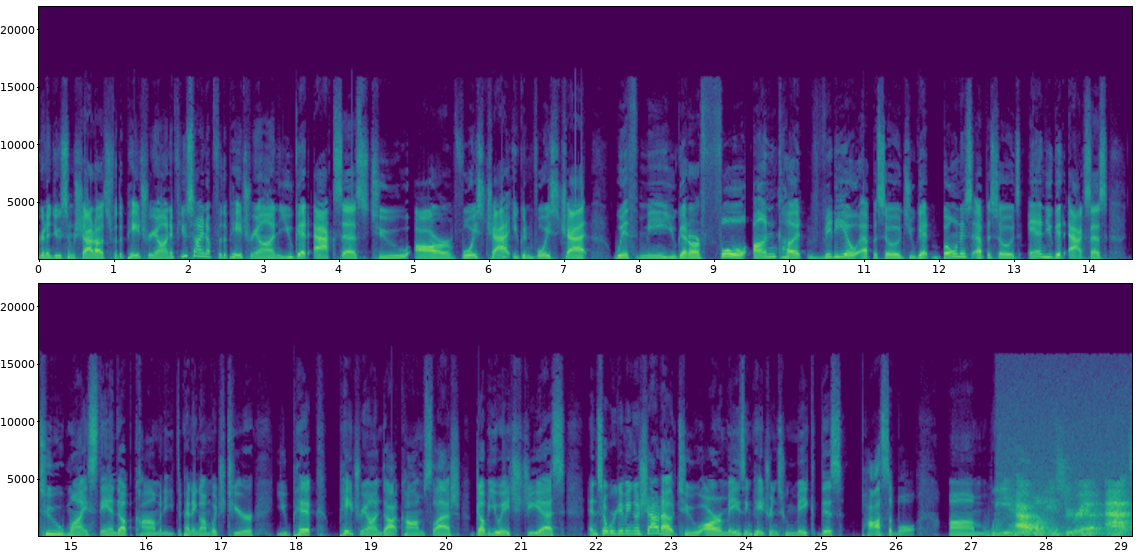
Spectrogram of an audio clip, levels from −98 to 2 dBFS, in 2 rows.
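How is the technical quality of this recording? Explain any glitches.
One fault mars the recording: a sudden change in pickup near the end. From 27.33 s to the end of the clip, the speech abruptly turns roomy and hollow, with thinner bass and room noise roughly 25 dB below the speech, at about the same overall level. This is likely a switch to a distant microphone after the close one dropped out. Unlike a plain low-cut filter or added reverb, the instant jump brings real room noise along with the hollowness.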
